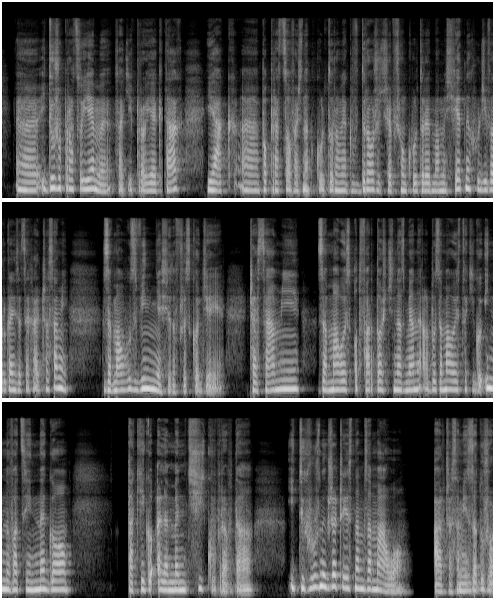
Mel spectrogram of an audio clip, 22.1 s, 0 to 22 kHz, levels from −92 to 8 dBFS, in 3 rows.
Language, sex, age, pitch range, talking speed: Polish, female, 40-59, 160-195 Hz, 155 wpm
